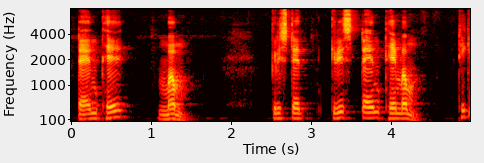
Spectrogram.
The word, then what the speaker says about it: क्रिस्टेंथेमम: इसका नाम है क्रिस्टेंथेमम, यानी कि ये देखिए क्रिस्टेंथेमम, ऐसे पढ़ेंगे आप इसको। अलग अलग तीन तीन पार्ट्स में बांटिए इसे। ये है क्रिस, ये है टेंथेमम, क्रिस्टे क्रिस्टेंथेमम।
